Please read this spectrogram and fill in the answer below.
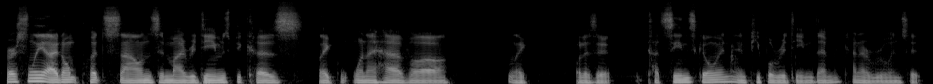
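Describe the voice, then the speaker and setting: Low, mellow-voiced casual male streamer. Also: fairly even intonation, normal speed, dry recording. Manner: slangy, offhand. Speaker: game livestreamer. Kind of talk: casual chat and reactions over gameplay.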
